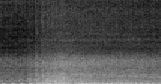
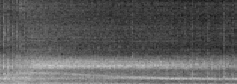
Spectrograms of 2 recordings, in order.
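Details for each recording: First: Yamaha NMAX scooter with a harsh rattle at the end of throttle, once blamed on a loose CVT pulley fan and slider: with the cam chain tensioner pushed fully in, a throttle blip gives an even drone and clean rise with no rattle; faulty tensioner confirmed as cause. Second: Yamaha NMAX with a rough noise near top throttle, heard on throttle release; CVT slider found loose. Engine revs down with light metallic clatter over drive whine; noise stopped when tensioner pushed in. Cam chain tensioner rattle.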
